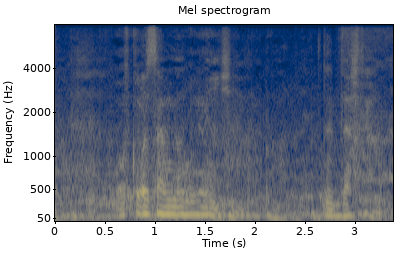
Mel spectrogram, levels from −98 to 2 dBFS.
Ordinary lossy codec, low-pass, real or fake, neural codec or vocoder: none; none; fake; codec, 16 kHz, 2 kbps, FreqCodec, larger model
